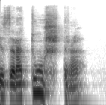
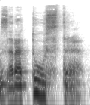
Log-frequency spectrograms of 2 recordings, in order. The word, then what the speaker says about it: Заратуштра: В Персии его называли Заратуштра. Иногда мы произносим Заратустра. Греки называли его Зороастр.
